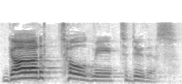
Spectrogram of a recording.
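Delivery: slow, low, loud opening on God; mock solemn claim. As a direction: imitate a weighty divine mandate. Quotes the rogue missionary's excuse.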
